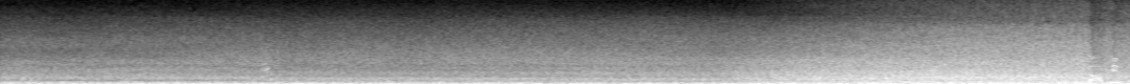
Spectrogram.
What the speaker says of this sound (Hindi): काफी बड़ा वाटरफॉल है, जहाँ तक जाया जा सकता है चलेंगे।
